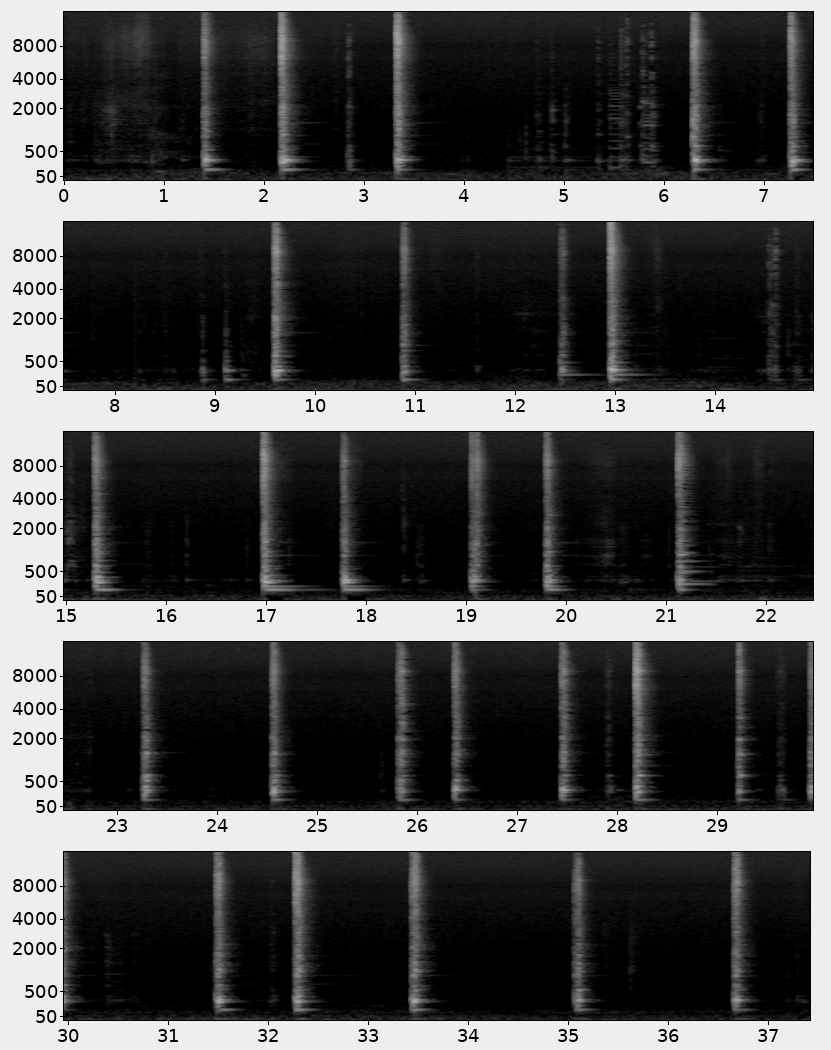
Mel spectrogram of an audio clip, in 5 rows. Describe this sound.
Equipment: Tascam DR-03 on-board mics
Some guitar 'chk' sounds (produced by completely muting the strings), on a somewhat larger guitar with a 'deeper' sound than guitar 1.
